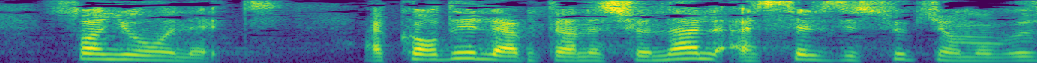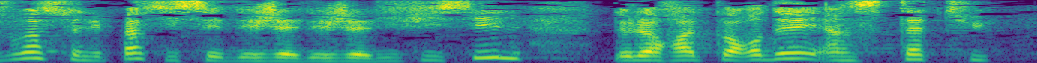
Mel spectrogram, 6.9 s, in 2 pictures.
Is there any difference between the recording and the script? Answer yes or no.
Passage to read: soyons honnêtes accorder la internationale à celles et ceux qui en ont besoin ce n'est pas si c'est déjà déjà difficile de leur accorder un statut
no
